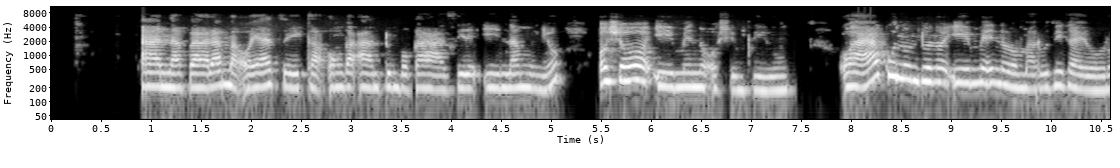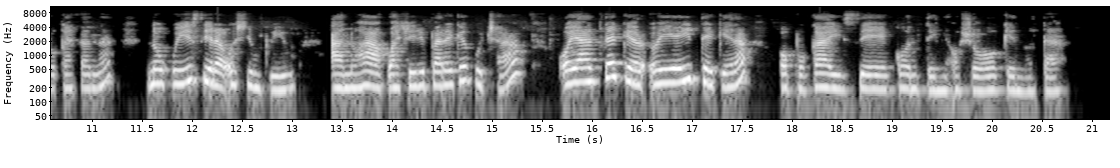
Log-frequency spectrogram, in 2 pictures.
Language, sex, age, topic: Oshiwambo, female, 18-24, agriculture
